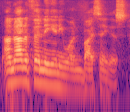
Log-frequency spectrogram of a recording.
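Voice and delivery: ordinary delivery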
